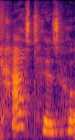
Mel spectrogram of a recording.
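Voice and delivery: ordinary delivery

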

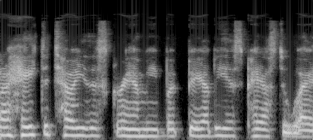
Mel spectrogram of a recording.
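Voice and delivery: ordinary delivery

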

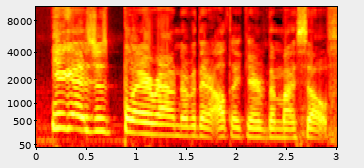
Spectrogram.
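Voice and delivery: ordinary delivery

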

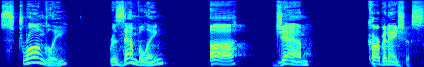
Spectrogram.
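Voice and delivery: very slow, halting, broken up mid-phrase. Demonstrating obscure words to an audience, said slower. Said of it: "I'll even say it slower".

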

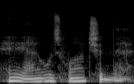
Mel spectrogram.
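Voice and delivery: put-on meek, powerless, complaining voice. Retelling a prison TV room moment: imitating a meek man, powerless. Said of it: "Like, powerlessly".

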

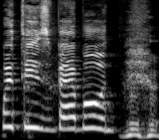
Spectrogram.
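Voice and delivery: put-on very high-pitched old woman voice with Cuban accent. Retelling something their mother said, the speaker mimics her: old cuban mother impression. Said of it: "my mother impersonation there, the old Cuban".

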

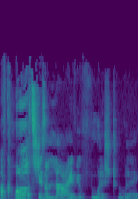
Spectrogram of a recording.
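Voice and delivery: very loud, shrill, snapped. The talking book answers an eager question, snapping. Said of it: "snapped Book".

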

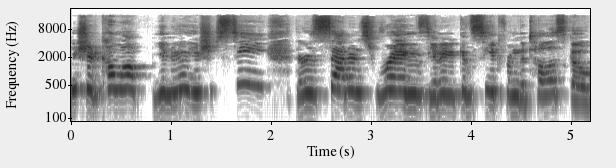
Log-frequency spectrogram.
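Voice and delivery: put-on thrilled, eager, high-pitched voice. Speaker recalls setting up a telescope and calling to mom downstairs, retelling an excited scream. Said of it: "I was screaming".

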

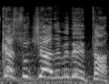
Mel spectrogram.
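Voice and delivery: calling out loudly.

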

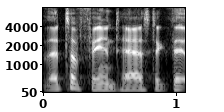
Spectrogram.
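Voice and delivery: ordinary delivery

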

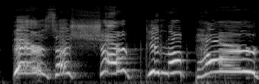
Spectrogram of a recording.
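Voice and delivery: shrill, very loud, very high-pitched cry. Narrator reading Timothy, looking through his telescope, crying out in his loudest voice. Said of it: "In his loudest voice".

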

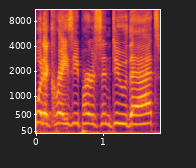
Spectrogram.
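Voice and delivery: loud, frantic, lost-it yell.

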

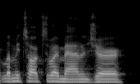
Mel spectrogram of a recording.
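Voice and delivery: ordinary delivery

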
